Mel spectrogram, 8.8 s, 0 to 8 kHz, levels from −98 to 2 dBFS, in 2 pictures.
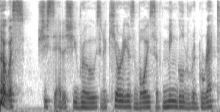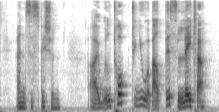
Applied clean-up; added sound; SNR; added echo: none; none; none; none.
